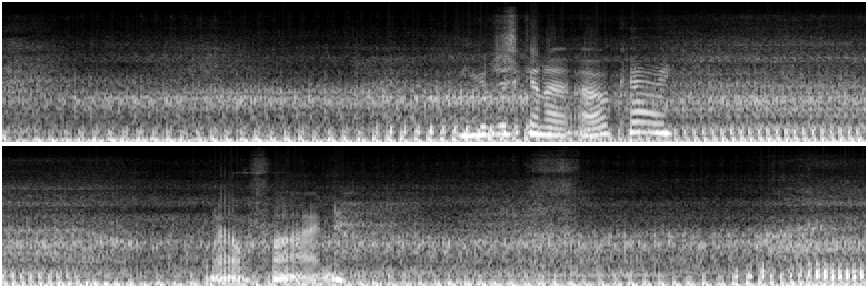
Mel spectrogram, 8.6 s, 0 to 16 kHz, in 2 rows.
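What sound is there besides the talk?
KTM 690 SMC R motorcycle engine while riding and shifting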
